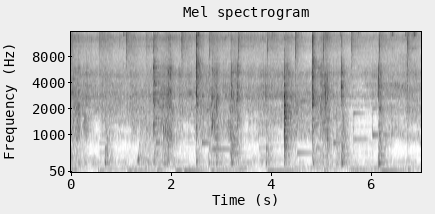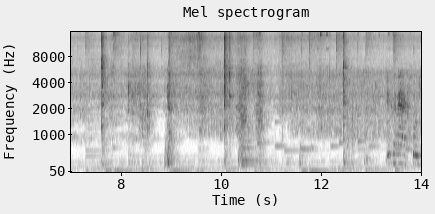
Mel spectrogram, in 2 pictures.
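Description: Green jackfruit and shrimp curry sautéing in a pan, with a steady sizzle broken by repeated scraping and clattering of a spatula against the pan, plus occasional faint voices.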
